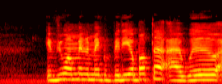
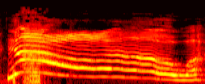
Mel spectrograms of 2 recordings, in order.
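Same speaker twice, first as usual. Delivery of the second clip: long wailed no, pitched high then falling; drawn-out "no" of dismay; 5 semitones higher, 4 dB louder than usual. Real, not acted. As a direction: cry out in defeat. Fails in the game.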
